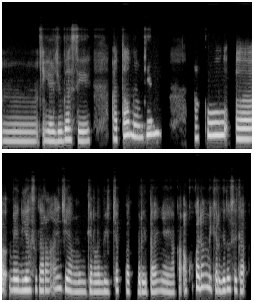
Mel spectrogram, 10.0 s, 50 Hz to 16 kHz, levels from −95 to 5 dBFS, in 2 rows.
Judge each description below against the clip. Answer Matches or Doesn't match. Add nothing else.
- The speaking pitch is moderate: Doesn't match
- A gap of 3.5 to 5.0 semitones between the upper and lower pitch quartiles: Matches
